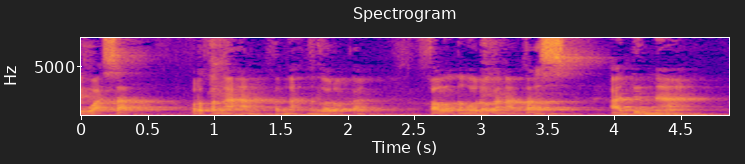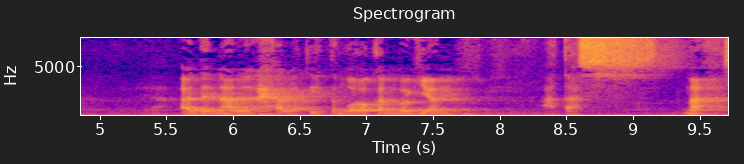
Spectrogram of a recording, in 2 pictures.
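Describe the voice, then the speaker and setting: A man's voice: mid-range voice, roomy sound. A man teaching Quran recitation to a congregation, playful and laughing often, chanting Arabic sounds for the group to repeat.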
